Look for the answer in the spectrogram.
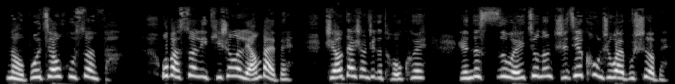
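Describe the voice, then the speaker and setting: A woman's voice: very high voice, lively intonation, fast, warm tone, no echo, studio quality. A woman playing a brilliant, proud, prickly young inventor in a short drama.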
